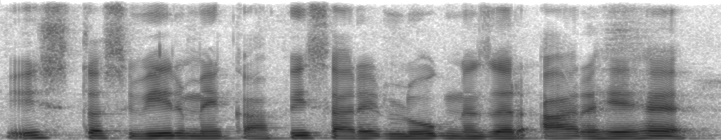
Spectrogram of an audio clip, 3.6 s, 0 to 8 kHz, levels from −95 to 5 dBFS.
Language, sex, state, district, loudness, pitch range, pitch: Hindi, male, Assam, Kamrup Metropolitan, -14 LUFS, 125-135 Hz, 130 Hz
